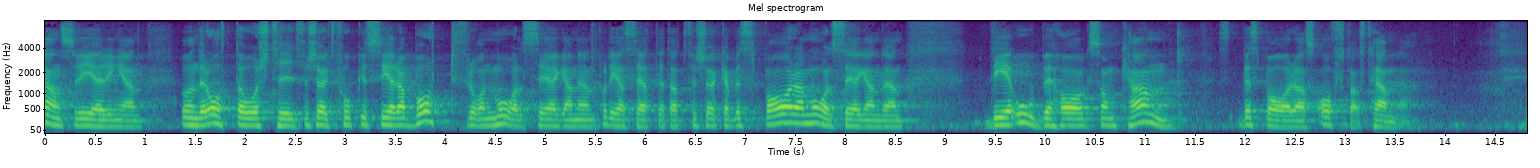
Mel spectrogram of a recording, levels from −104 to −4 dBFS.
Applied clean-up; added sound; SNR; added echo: none; none; none; none.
